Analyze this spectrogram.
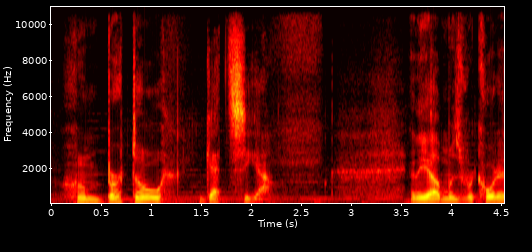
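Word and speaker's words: Humberto Gatica: time hbert to gcia I for years said Humberto Garcia but it's pronounced Humberto gcia and the album was recorded at several Studios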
